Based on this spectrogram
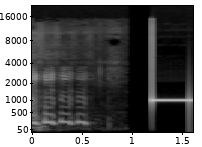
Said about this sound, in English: Beep.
